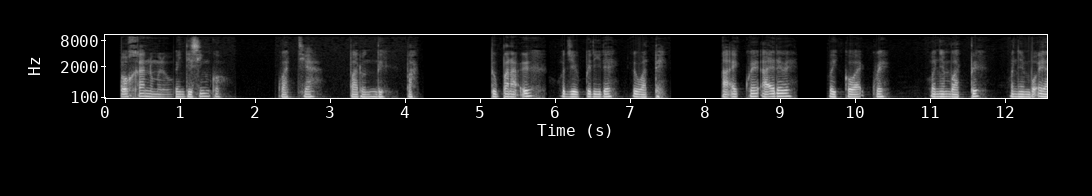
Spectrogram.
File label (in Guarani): guarani mbya; good news and words of life; bible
